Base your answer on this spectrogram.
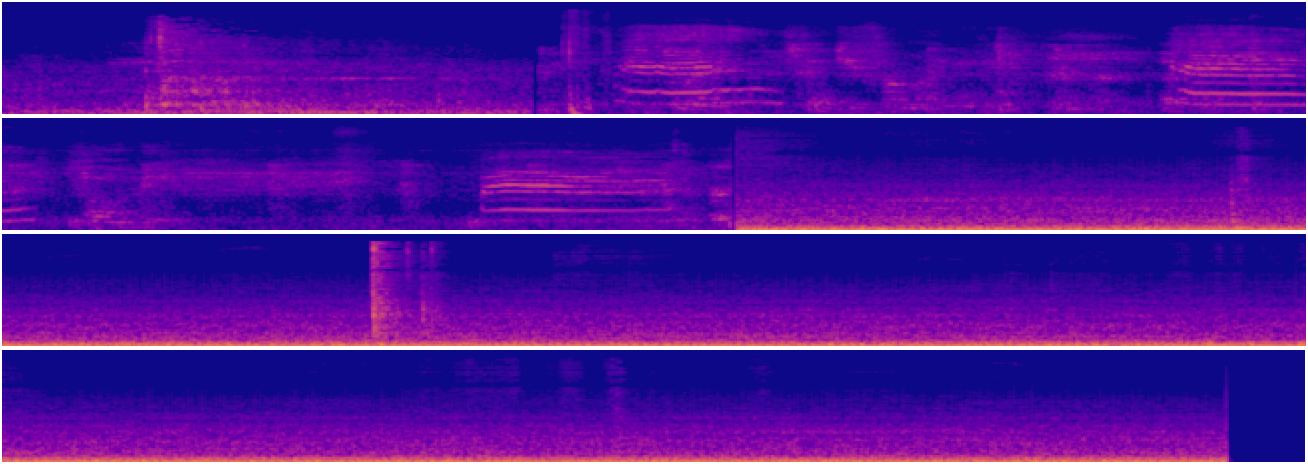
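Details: Domestic cat meowing indoors, with about four drawn-out, wavering meows rising and falling over the first half. Faint voices sit underneath. A loud, steady low rumbling noise then takes over to the end.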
